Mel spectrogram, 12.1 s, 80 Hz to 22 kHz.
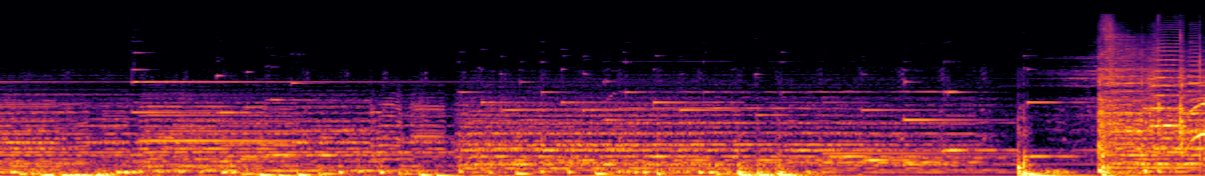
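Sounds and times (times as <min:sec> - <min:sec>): marching band music: 0:00.0 - 0:12.0
chimes and mallet percussion: 0:01.1 - 0:12.0.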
